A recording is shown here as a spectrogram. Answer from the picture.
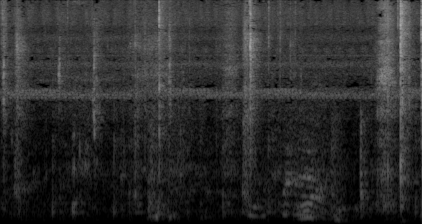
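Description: Close-up eating sounds: chewing and lip smacking, with scattered sharp clicks, as food is eaten by hand. A faint steady high tone runs underneath.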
